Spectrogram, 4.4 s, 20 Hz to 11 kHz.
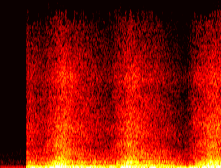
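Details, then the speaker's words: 2004 Chevy Silverado 4.3L RWD after a crank-no-start, with the distributor cap back on: a sudden catch into a steady, even low running note after a few more cranks; owner thinks it might have been flooded. "We're alive! Needed a few more cranks. It might have been flooded out a little."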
